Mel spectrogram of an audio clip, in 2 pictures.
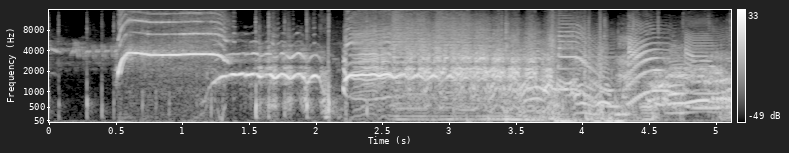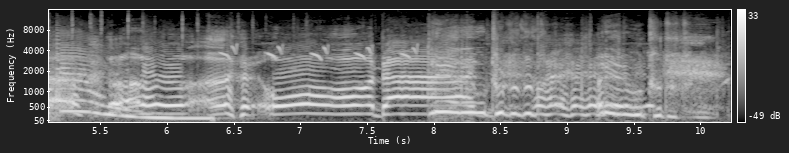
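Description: A sharp, high whistle sounds, and a horse answers with a loud, long, wavering whinny up close, followed by more snorting and neighing in a comic film scene.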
